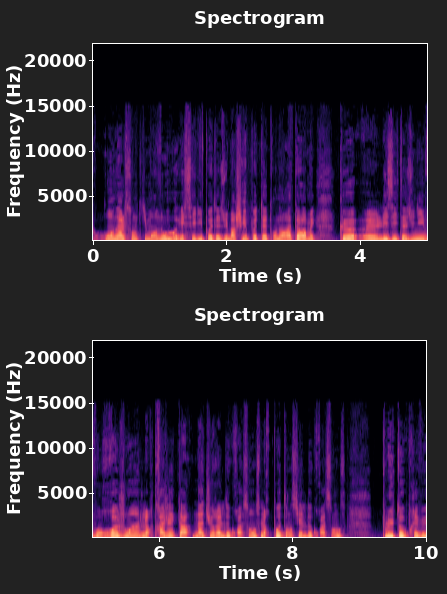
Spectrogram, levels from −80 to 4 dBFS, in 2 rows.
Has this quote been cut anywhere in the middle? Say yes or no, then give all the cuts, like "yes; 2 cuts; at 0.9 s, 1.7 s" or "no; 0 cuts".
no; 0 cuts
